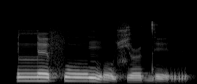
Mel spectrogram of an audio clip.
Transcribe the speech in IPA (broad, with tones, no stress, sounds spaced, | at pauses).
lː ɛ˥ f oː˥ ŋ o˧˩ ɕ ə˞˧ d̪ e˧˩ r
